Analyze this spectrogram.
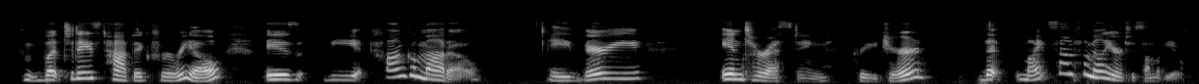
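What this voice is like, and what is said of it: Unusually deep, ill-sounding voice. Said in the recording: “my incredibly deep voice right now. ... I have bronchitis. I'm getting over it, but I still don't quite sound like me”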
